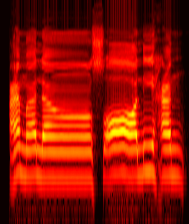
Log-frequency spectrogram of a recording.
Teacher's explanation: الف مدہ ہوگا تو اس کو ایک الف کی مقدار ہم کھینچ کے پڑھیں گے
